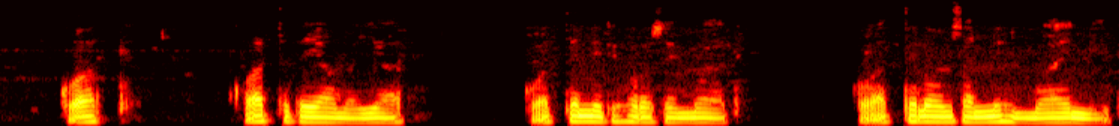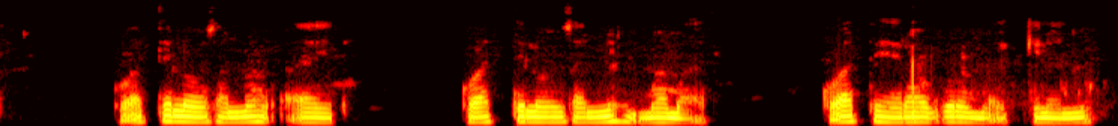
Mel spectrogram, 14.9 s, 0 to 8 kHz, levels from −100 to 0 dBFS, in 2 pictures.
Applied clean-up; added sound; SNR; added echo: none; none; none; none.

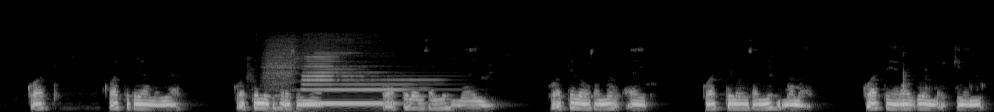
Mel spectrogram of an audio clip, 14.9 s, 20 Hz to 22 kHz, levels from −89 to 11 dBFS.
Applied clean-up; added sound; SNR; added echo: classical method WPE with log-MMSE.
